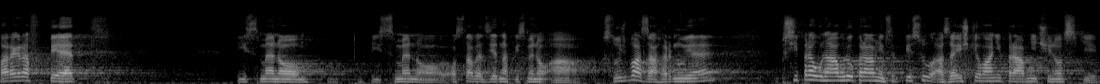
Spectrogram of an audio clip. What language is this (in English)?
Czech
